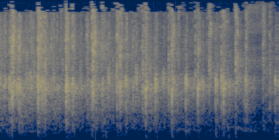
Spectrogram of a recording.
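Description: A group claps together as praise to the Lord, a steady, rapid patter of overlapping hand claps, sustained and fairly even in loudness for a few seconds, with no voices standing out.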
